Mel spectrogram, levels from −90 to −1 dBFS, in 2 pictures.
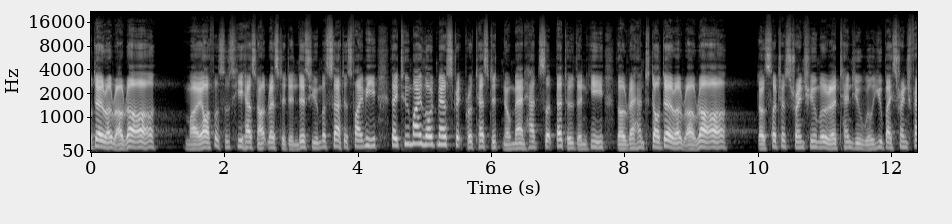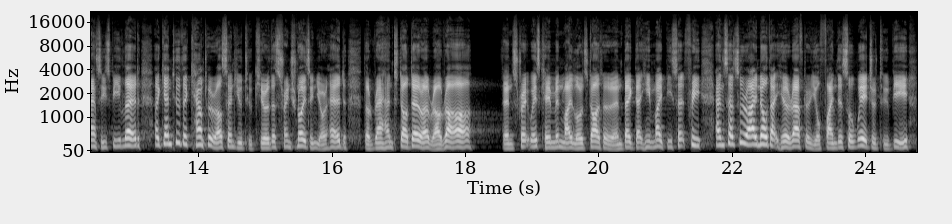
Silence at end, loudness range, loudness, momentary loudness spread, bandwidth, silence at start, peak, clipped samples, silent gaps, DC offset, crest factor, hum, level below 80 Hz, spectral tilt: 0 s; 3 LU; -21 LUFS; 9 LU; 18.5 kHz; 0 s; -2 dBFS; under 0.1%; none; under 0.1%; 20 dB; none; under -90 dBFS; -3.5 dB/octave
